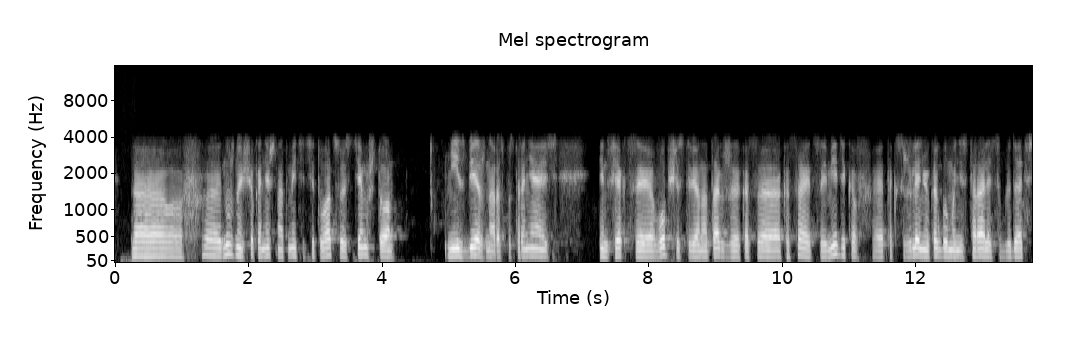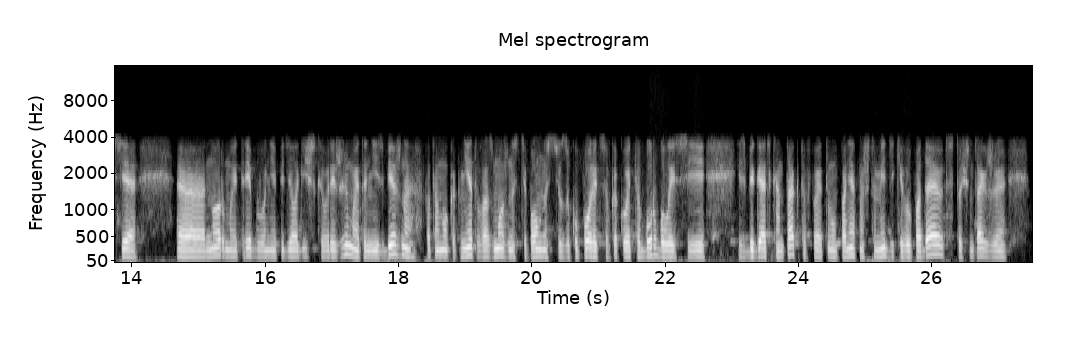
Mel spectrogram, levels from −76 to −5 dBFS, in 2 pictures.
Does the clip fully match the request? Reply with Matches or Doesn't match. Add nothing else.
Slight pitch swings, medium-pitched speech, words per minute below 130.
Doesn't match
